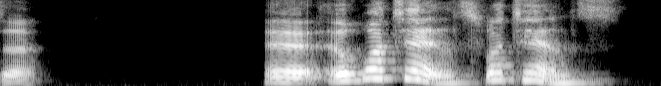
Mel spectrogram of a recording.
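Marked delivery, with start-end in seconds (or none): 1.3-3.1 very high, startled squeak. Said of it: "and says".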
